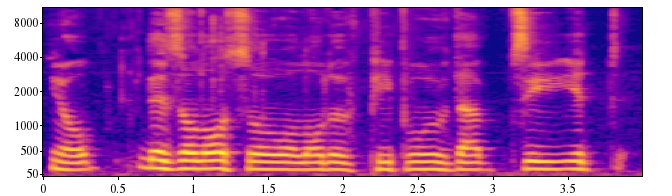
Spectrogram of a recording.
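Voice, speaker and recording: A man with a slightly high-pitched voice hosts a casual podcast. He talks in halting stretches, stammering and doubling back over his words as he steers the conversation. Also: flat delivery, warm tone. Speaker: podcast host.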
